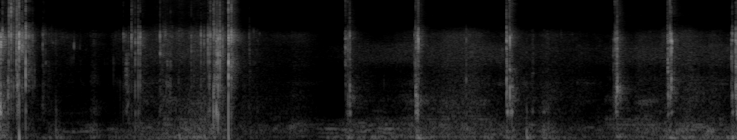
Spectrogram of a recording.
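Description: Slime being squeezed and poked by hand, making sharp pops and clicks about once a second, with soft squishing between them.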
